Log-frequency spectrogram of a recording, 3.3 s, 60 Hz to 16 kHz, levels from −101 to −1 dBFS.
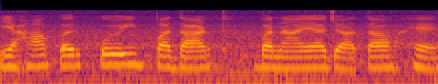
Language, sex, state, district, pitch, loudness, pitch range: Hindi, female, Uttar Pradesh, Jalaun, 190 Hz, -25 LUFS, 185-205 Hz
